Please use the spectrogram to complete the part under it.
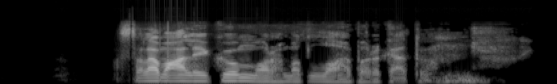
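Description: An elderly man speaks calmly into a microphone.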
